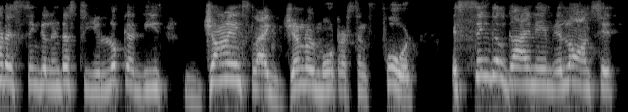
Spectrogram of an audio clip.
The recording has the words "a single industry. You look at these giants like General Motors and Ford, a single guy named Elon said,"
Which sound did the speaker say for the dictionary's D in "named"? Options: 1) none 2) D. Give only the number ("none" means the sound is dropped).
1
